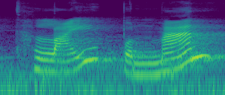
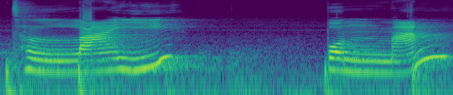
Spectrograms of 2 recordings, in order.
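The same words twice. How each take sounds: First: It is said at normal conversational speed. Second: It is said slowly and deliberately.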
